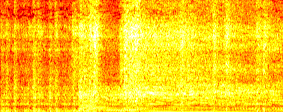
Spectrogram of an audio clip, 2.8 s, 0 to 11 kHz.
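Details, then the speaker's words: 2001 Kawasaki 900 STX jet ski on premix, after fixing a no-spark condition at the stator/pickup, cold start via primer (no choke plates); crisp two-stroke revs climbing and dropping cleanly with no misfire; normal running. "you've got to use the primer to start it because there's no choke plates but uh this one's ready to go"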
